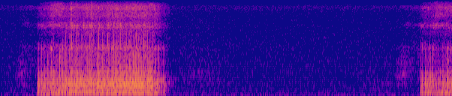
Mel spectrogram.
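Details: Person who just fell asleep, loud nasal snoring: one long, loud, low rumbling snore on an in-breath, a quiet pause, then the next snore starting.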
